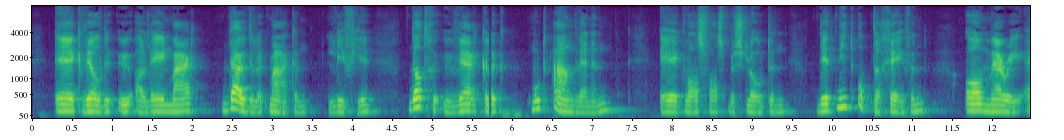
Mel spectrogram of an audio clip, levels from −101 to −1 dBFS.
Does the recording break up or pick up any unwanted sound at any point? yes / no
yes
